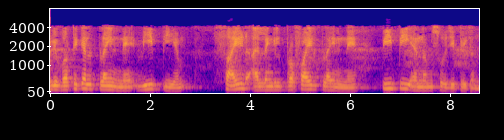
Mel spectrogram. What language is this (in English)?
Malayalam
